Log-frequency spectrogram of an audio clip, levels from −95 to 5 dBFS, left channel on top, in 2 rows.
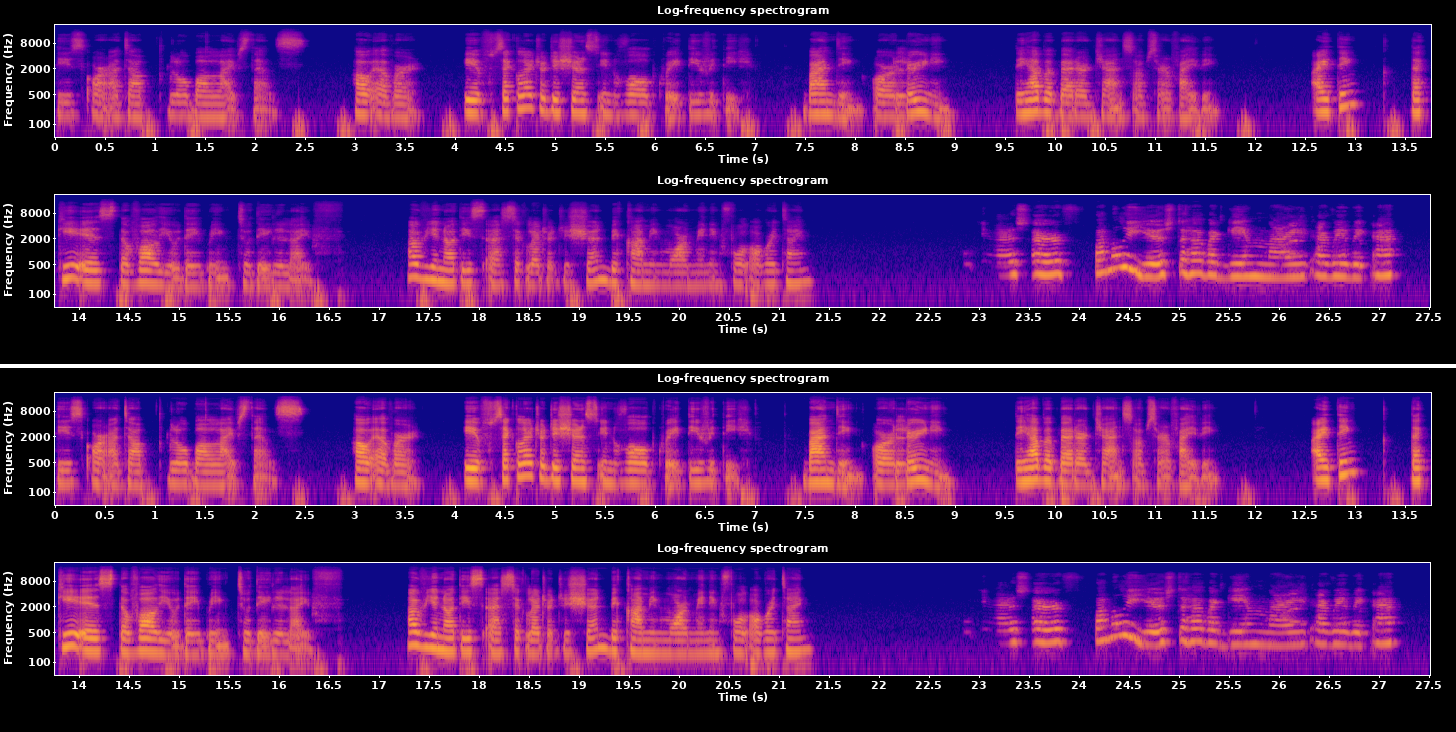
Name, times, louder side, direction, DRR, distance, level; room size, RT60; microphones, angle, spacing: voice 1, 0.0-2.4 3.0-3.6 4.1-6.9 7.5-9.0 9.6-11.6 12.6-13.0 13.6-16.4 17.3-21.3, right 4 dB, 45° right, 0.6 m, -26 dB
sound 1, 0.9-1.0 1.3-1.4 2.4-2.5 2.8-3.0 3.9-4.0 4.3-4.5 5.4-5.5 5.8-5.9 6.9-7.0 7.3-7.5 8.4-8.5 8.8-9.0 9.9-10.0 10.3-10.5 11.4-11.5 11.8-12.0 12.9-13.0 13.3-13.4 14.4-14.5 14.8-15.0 15.9-16.0 16.3-16.4 17.4-17.5 17.8-18.0 18.9-19.0 19.3-19.4, left 4 dB, 80° left, 0.5 m, -41 dB
voice 2, 23.2-23.8 24.2-27.1, left 4 dB, 25° left, 1.0 m, -27 dB
3.5 x 3.0 x 3.8 m
head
